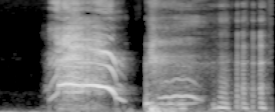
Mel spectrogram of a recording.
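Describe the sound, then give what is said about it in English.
A person imitates a scream: one loud, high-pitched, sustained shriek lasting under a second, followed by a lower groaning voice and a few short breathy gasps. “I just hear Ruby scream. And it was the scariest thing I'd ever heard in my life, to be honest.”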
